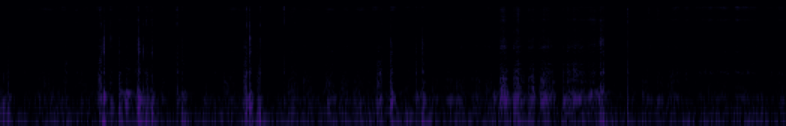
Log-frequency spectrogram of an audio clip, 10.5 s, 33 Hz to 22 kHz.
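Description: An angled wooden ear pick scratches and taps the silver metal X/Y microphone capsule of a Zoom H6. The result is close, low, muffled thumps with almost no ring, scattered among soft, continuous scratching and rustling.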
